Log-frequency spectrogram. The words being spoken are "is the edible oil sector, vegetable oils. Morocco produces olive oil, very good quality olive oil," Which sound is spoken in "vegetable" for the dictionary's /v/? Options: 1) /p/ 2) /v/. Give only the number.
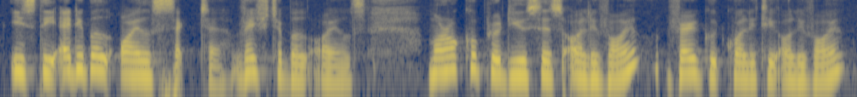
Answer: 2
